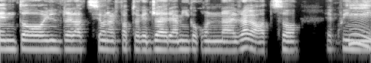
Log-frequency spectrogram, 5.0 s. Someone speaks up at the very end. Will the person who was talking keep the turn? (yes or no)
no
